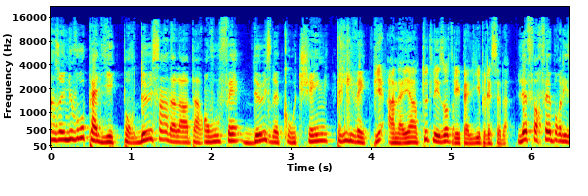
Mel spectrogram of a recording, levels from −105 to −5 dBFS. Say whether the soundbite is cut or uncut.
cut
